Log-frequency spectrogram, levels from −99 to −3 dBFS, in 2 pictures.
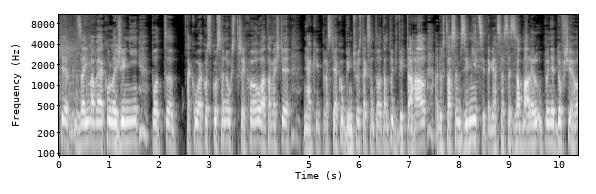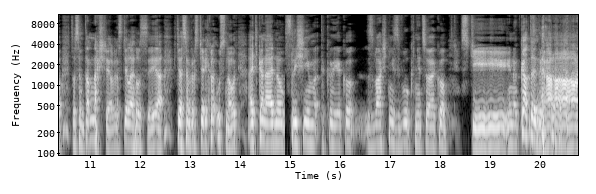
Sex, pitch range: male, 135-160 Hz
